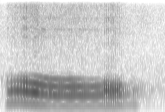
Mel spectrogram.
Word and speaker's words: whole: This is a long O sound with a magic E at the end, but notice that the W is also silent. I ate the whole watermelon.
